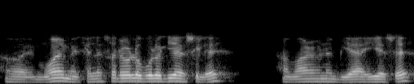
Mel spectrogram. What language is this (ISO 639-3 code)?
asm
